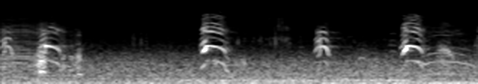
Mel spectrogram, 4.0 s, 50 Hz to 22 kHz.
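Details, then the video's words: Two wild Canada geese walking on temporarily exposed seabed in Helsinki, Finland, in April 2023, observing their surroundings; four loud, nasal honks at irregular intervals of one to two seconds over a low, steady background rumble. "Canada Geese walking, vocalizing"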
